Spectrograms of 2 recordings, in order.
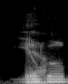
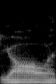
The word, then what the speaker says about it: Youghal: And a lot of them be on ships leaving Yall, Y-O-U-G-H-A-L. – Uh-huh. – Yugal, but it's pronounced Yall.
